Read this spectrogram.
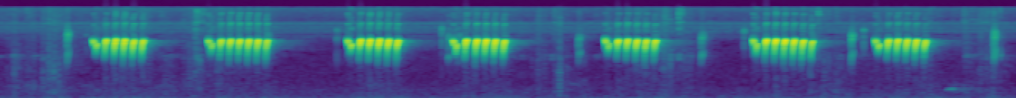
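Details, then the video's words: Rapid, piercing trilled phrases from an olive-backed sunbird's fighting song, used as a trap lure; seven evenly spaced bursts, each a quick series of sharp ticks, in a quiet background. "Tiếng chim sâu dừa | sâu dừa hót đấu | tiếng sâu dừa mồi"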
